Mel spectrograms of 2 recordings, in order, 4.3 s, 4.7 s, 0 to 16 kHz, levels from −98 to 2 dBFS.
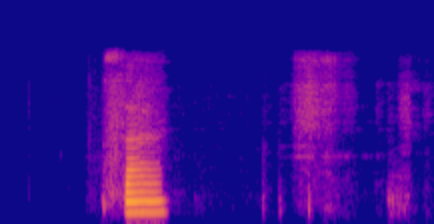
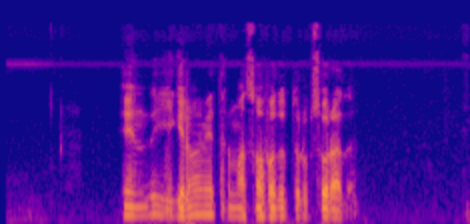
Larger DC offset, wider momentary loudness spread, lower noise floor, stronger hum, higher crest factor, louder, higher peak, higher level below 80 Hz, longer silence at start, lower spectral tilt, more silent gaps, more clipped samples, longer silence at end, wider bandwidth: neither; first, 25 LU vs 7 LU; first, -87 dBFS vs -74 dBFS; neither; about the same, 24 dB vs 24 dB; first, -27 LUFS vs -31 LUFS; about the same, -10 dBFS vs -10 dBFS; second, -76 dBFS vs -52 dBFS; second, 1.05 s vs 1.25 s; about the same, -6.5 dB/octave vs -6 dB/octave; neither; neither; about the same, 1.15 s vs 1.2 s; second, 7.6 kHz vs 11.5 kHz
